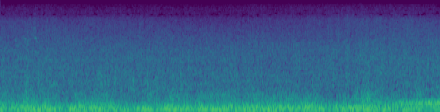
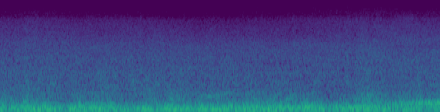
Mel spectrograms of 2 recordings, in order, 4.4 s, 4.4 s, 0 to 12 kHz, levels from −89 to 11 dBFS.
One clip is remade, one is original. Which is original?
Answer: first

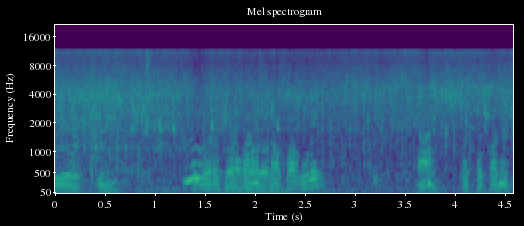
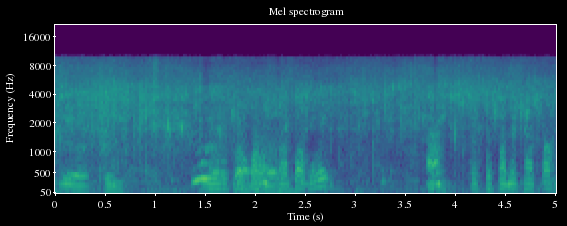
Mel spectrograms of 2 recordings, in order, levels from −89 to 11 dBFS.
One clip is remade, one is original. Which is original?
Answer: first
